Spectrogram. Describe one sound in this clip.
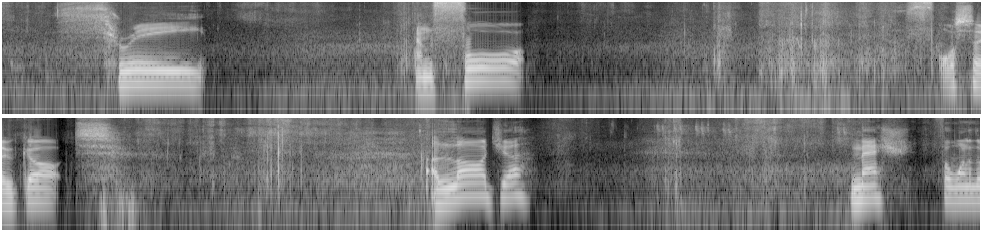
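A man talks calmly and close by, in bursts.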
